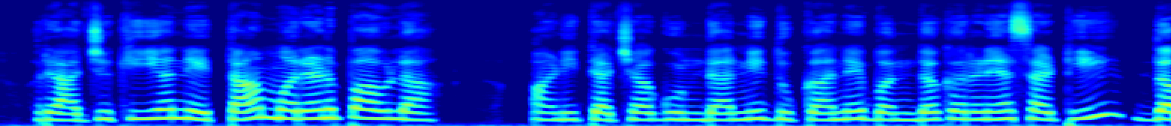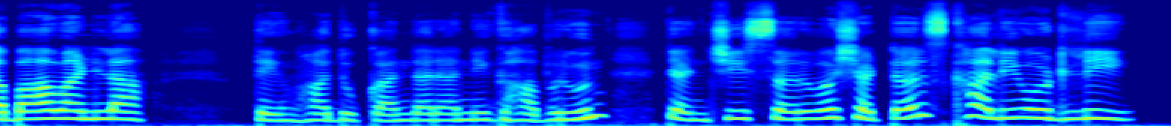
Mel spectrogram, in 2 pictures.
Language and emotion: Marathi, fearful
